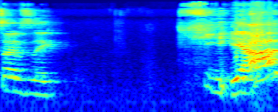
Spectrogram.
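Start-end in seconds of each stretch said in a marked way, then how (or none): 2.0-2.8 high puzzled yeah breaking into a laugh. Retold or imitated. To the hesitant guy, laughing disbelief. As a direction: laugh as if the question is absurd. Surprised at his doubt.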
